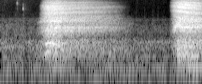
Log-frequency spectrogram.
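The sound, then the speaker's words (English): A person takes audible breaths: a long, soft, airy breath swells and slowly fades, a short quiet gap follows, and a second breath begins near the end. “I'm going to ask you to take a breath.”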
